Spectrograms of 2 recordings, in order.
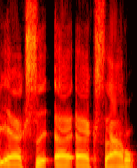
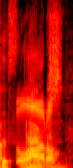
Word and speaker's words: axolotl: furry axolotl. Yep. How do you say that? How do you say Axolotl.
